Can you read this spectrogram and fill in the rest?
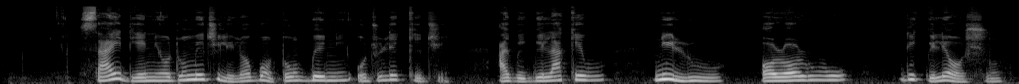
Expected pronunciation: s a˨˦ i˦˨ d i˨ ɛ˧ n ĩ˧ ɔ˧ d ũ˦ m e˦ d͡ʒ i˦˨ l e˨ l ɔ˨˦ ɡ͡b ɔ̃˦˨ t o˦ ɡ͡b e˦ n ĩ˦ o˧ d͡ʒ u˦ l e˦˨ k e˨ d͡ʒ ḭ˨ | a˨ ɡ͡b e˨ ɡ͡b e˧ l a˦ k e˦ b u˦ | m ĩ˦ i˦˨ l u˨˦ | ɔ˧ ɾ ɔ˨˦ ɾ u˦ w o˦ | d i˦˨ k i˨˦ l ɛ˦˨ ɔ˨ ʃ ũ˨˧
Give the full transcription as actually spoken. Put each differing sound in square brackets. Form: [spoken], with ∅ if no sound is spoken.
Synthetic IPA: s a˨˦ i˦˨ d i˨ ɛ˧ n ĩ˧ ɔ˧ d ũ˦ m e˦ d͡ʒ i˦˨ l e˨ l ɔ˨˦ ɡ͡b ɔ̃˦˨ t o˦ ɡ͡b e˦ n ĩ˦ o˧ d͡ʒ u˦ l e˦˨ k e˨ d͡ʒ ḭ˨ | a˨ ɡ͡b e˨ ɡ͡b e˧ l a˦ k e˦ [w] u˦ | [n] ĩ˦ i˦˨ l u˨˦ | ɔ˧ ɾ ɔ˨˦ ɾ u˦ w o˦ | d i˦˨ [k͡p] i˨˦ l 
